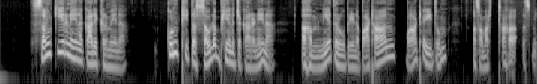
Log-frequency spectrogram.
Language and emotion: Sanskrit, sad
